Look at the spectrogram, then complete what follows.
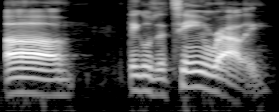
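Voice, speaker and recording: A man's voice: medium pitch, animated, brisk, fairly bright tone, clean tone. A man from Columbus, Ohio, chatting easily as a guest and laughing often. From Columbus, Ohio, born in Texas. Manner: laid-back, laughs often, says "you know what I mean". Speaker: guest rapper. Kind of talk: casual interview chat.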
